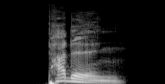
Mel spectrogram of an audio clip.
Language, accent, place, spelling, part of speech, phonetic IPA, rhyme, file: German, Germany, Berlin, Paddeln, noun, [ˈpadl̩n], -adl̩n, De-Paddeln.ogg
- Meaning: dative plural of Paddel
